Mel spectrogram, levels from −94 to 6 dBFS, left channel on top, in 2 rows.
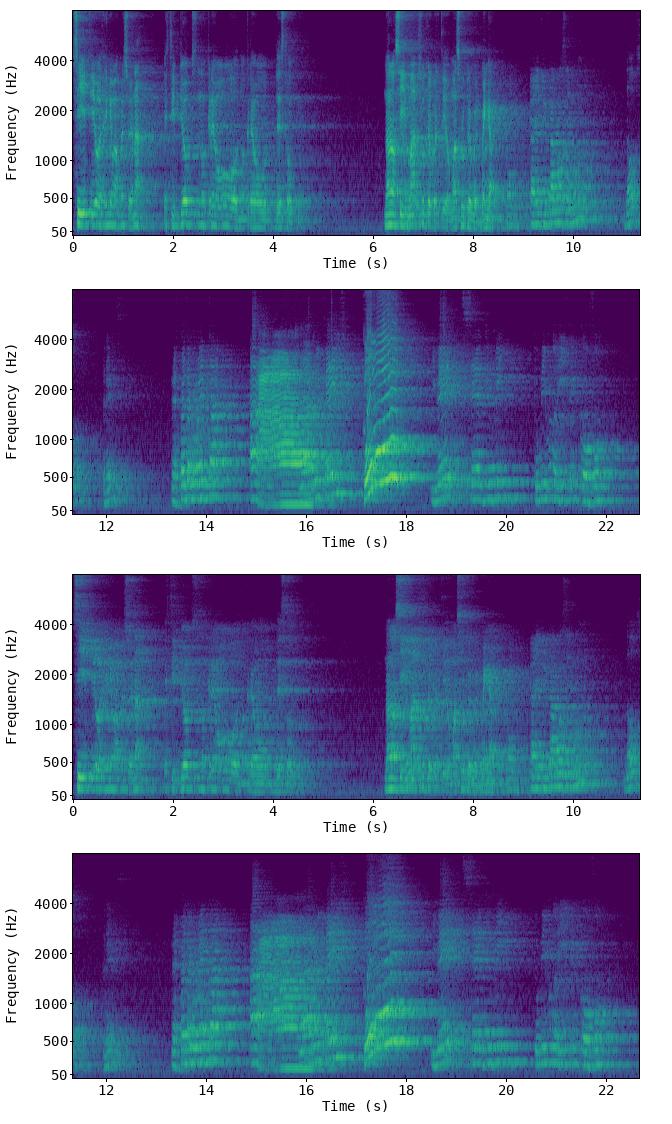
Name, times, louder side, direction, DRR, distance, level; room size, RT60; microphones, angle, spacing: voice 1, 0.0-1.4 1.8-4.6 6.2-8.4 15.0-16.2 17.1-18.0, left 5 dB, 85° left, 5 dB, 0.5 m, -26 dB
voice 2, 8.6-10.4 11.0-11.3 11.9-12.2 13.3-14.3 14.9-15.1 15.8-16.7 18.5-18.9 19.3-20.0 20.6-21.9, left 1 dB, 20° left, -3 dB, 1.7 m, -32 dB
18.0 x 6.6 x 2.4 m, 2.3 s
head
